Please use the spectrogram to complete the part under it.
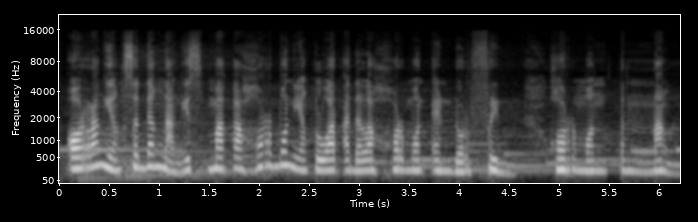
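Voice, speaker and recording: A woman's voice: fairly high pitch, fairly even intonation, measured pace, soft background music. A woman on a school's staff giving a casual parenting seminar, speaking straight to parents and asking them rhetorical questions. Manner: conversational, mixes casual slang. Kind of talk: parenting seminar talk with slides.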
